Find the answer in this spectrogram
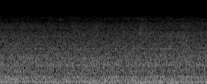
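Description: Steady room background noise, a low rumble with hiss, with no speech.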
